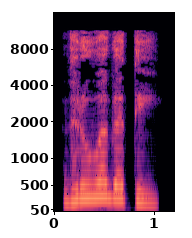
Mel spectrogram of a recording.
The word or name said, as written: ಧ್ರುವಗತಿ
